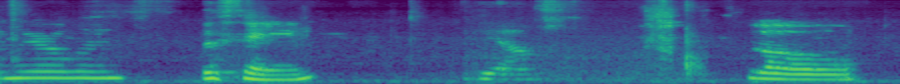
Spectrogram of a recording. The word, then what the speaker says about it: Marilyn: Or with Marilyn. That's pronounces it. With three syllables, the way my mama meant it to be pronounced.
